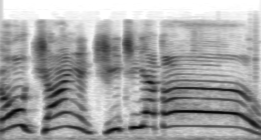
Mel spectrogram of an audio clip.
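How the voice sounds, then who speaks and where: Someone speaks in a put-on character voice with an extremely high pitch. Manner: intimidating.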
